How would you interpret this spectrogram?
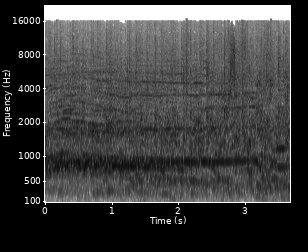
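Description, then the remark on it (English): A live audience in Phoenix applauds and cheers loudly and steadily to vote for which side won, a dense wash of clapping with whoops and shouts rising over it, sustained throughout without pause. “So if you think Marcel and Ben, and therefore Mark, won the day, applaud now.”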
